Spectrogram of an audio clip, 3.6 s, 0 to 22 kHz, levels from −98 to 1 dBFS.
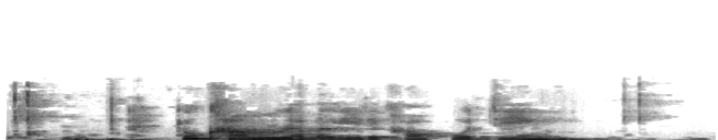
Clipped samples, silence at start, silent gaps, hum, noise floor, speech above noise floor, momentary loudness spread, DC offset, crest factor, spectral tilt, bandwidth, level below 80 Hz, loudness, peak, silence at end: under 0.1%; 0.05 s; none; none; -43 dBFS; 30 dB; 14 LU; under 0.1%; 14 dB; -6 dB/octave; 9.2 kHz; -36 dBFS; -15 LUFS; -2 dBFS; 0.05 s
